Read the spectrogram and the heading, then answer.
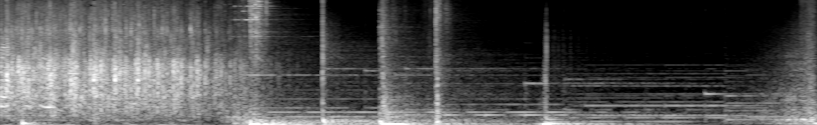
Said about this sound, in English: All right, thank you. Uh, another round of applause for Professor Richard Werner and our panel.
